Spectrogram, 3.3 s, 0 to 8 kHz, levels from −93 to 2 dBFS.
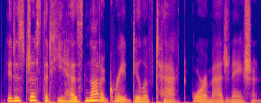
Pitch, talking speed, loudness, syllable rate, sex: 165 Hz, 255 wpm, -19 LUFS, 5.9 syllables/s, female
